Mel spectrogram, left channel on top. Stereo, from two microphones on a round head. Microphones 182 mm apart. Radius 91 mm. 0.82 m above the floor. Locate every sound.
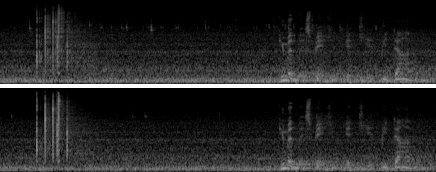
0.4 s a pop: 30° right (ahead or behind), 0.9 m
2.8 s a man speaking: 10° right (ahead or behind), 1.4 m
